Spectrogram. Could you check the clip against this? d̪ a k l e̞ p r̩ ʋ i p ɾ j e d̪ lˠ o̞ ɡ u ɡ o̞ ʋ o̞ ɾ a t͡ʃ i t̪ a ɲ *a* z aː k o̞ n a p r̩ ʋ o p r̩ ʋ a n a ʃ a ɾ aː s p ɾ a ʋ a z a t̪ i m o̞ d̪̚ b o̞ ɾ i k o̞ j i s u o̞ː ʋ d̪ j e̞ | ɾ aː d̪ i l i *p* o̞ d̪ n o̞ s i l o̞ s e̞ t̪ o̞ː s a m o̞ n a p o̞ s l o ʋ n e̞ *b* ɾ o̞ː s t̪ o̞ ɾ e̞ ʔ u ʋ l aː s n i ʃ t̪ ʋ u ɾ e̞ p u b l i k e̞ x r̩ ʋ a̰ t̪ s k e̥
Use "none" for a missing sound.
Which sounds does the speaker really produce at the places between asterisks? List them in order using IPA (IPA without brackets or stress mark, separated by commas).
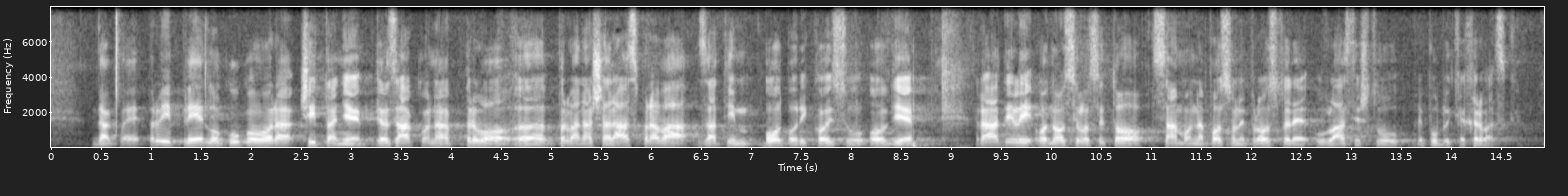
e, ʔ, p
